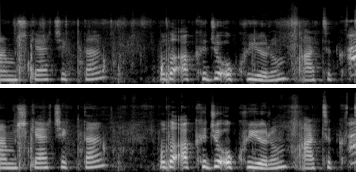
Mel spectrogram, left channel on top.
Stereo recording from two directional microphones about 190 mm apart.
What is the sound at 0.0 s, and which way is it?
Speech, 20° right (ahead or behind).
